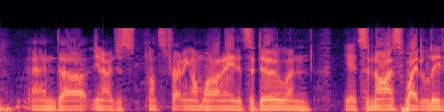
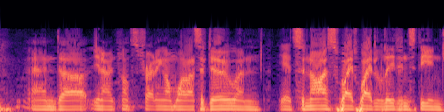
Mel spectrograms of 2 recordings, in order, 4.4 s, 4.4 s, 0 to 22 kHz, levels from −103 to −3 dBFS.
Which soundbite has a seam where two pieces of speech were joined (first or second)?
second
